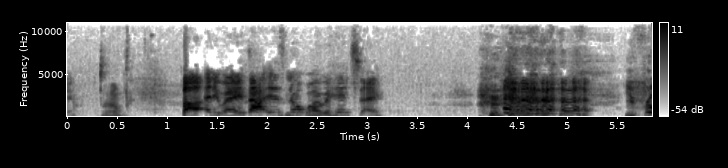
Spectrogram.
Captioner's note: laugh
